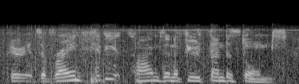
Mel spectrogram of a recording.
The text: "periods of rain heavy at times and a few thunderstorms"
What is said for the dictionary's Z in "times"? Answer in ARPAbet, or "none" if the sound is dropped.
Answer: Z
